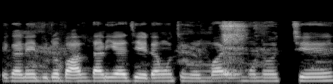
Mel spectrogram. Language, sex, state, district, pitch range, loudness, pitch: Bengali, male, West Bengal, Paschim Medinipur, 155-160 Hz, -16 LUFS, 160 Hz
